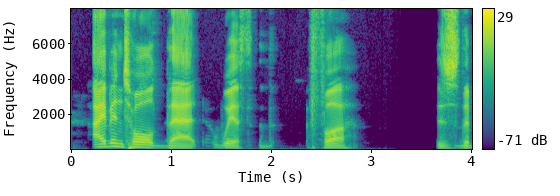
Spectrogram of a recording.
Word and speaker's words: pho: I've been told that with pho is the pronunciation of that.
